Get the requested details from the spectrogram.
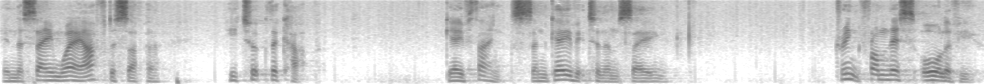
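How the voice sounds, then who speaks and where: A man leads communion in a church, reciting liturgical prayers slowly, solemnly, and in a measured way. His mid-range voice is a little mellow, but he is losing it.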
